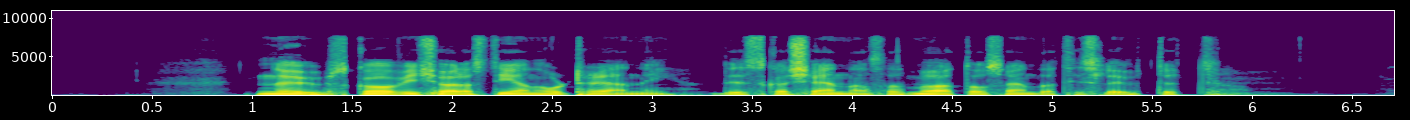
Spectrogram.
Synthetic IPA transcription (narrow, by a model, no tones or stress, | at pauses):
nʉ̟ːskavɪɕœːɾast̪eːnoːɖ̚ʈʰɾɛ̰ːnɪ̰ŋd̪ɛskaɕɛ̰nːasat̪møːt̪aɔsɛnd̪at̪ʰɪlslʉ̟ːt̪ət̪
